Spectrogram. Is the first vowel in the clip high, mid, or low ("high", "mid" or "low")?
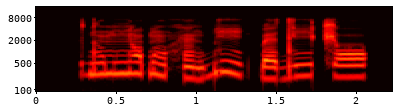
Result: high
